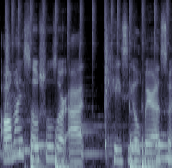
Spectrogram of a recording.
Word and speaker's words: Kazey: Kazey, yeah. Okay. Kazey. But it's spelled KAZ?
